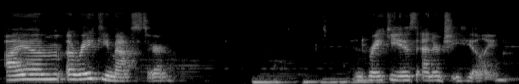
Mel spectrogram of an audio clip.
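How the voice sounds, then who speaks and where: A woman from California with an American accent, talking gently and unhurriedly as she hosts a guided meditation session and speaks in spiritual phrases. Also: medium pitch, measured pace, faint music behind, low-quality recording. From California, United States. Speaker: meditation teacher and session host. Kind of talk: welcoming introduction to a guided meditation, personal talk.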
